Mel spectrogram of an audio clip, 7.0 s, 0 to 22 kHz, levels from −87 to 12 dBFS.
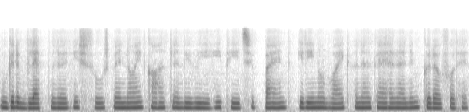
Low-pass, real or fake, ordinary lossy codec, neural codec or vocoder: none; fake; none; codec, 16 kHz, 0.2 kbps, FocalCodec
